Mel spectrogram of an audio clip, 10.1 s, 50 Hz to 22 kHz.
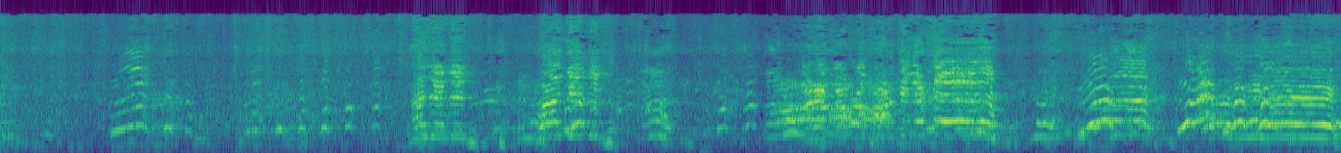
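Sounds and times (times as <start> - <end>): pool water splashing: 0.0 - 10.0.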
